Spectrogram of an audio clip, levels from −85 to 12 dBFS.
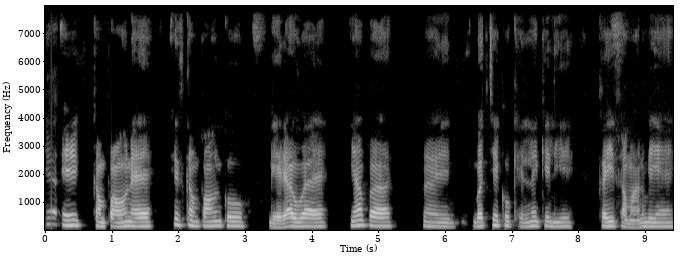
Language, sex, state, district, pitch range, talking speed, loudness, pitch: Hindi, male, Bihar, Lakhisarai, 145-170 Hz, 145 wpm, -17 LUFS, 155 Hz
